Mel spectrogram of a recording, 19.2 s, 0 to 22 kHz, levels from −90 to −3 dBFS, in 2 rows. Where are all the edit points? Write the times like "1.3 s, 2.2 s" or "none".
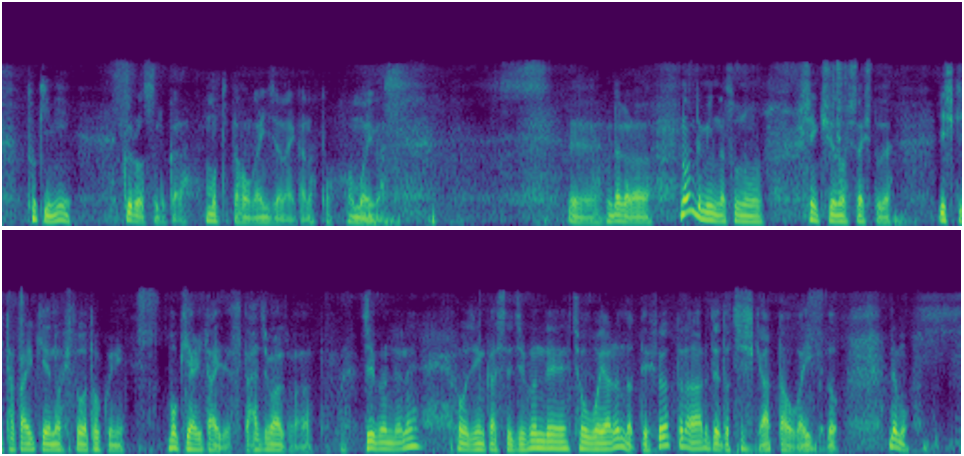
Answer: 13.1 s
